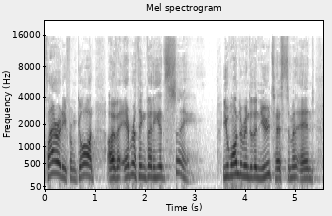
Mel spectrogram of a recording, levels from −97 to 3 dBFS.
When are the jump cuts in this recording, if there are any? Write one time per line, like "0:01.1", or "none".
0:03.4

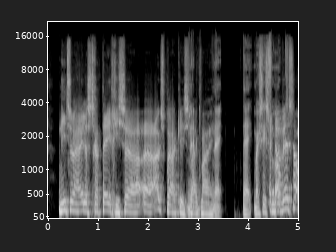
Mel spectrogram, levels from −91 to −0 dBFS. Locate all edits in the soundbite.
0:03.7

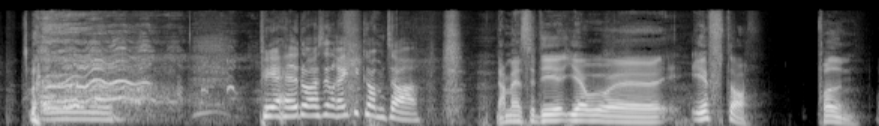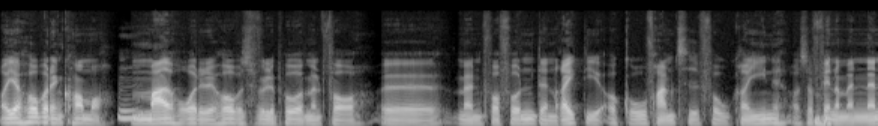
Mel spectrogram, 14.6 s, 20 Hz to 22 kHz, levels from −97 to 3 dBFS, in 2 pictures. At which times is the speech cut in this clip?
none

